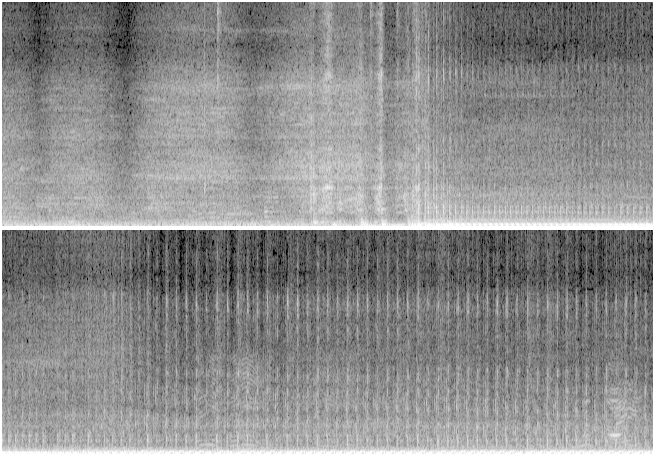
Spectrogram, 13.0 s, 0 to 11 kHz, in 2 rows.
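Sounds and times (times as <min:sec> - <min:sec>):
motorcycle engine idling: 0:03.4 - 0:13.0.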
